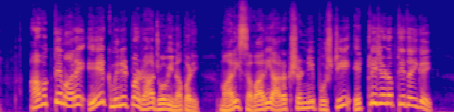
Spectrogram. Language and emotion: Gujarati, surprised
